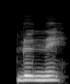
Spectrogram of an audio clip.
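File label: "le nez", French; partes del cuerpo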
